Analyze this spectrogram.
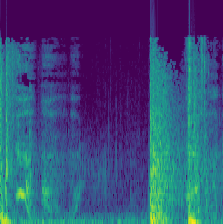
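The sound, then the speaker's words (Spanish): Gunshots strike a body in a war film about a military landing operation. Two loud, sharp bursts arrive about half a second apart near the end, after a quieter stretch that opens with another hard hit. “Dos disparos impactan sobre su cuerpo.”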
